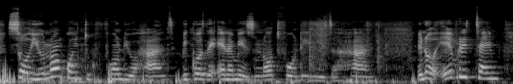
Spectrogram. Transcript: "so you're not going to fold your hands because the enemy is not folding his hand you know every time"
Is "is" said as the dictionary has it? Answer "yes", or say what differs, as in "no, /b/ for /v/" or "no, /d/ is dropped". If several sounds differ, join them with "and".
yes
